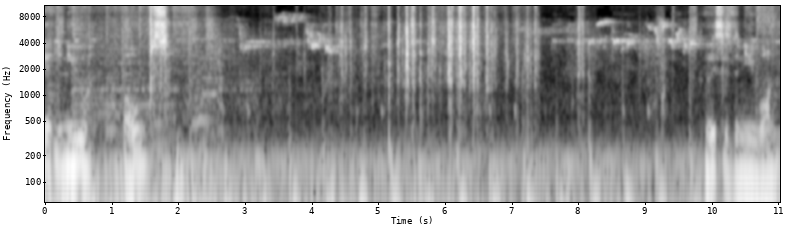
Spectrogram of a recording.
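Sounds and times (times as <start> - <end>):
packaging crinkling and tearing: 4.3 - 8.2.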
